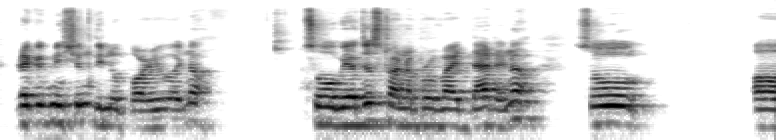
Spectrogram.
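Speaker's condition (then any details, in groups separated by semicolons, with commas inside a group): No condition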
